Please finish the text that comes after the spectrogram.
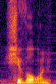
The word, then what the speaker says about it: Siobhan: us okay so this is how you actually pronounce them Neve Siobhan Naomi and uh this one Issa now where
